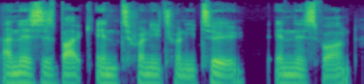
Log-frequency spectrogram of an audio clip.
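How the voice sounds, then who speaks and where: A man in his twenties from England with a southern English accent, talking straight to camera as a sales coach in a blunt, profane, hyped-up motivational pitch. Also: little pitch movement, a little fast, darkish tone, no echo, clean studio sound. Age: 20s. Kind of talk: direct-to-camera pitch video.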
